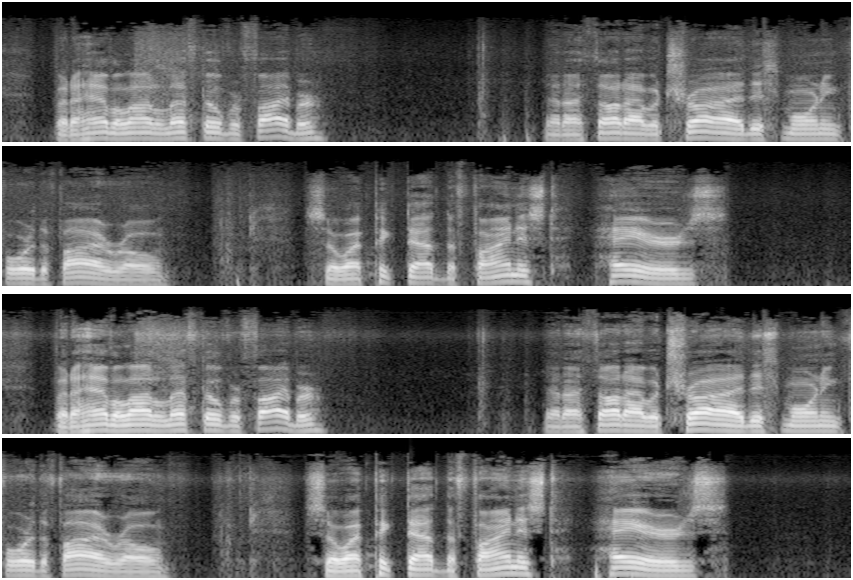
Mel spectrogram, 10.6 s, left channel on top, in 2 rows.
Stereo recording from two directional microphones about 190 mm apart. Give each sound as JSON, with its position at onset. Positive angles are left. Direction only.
{"t": 0.0, "sound": "speech", "side_deg": -30}
{"t": 3.3, "sound": "speech", "side_deg": -35}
